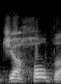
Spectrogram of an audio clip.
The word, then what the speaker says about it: Jehovah: Now, I think it's very interesting that Arnold Fruchtenbaum calls the Lord, YHWH, Jehovah, all the way through. And he considers that the proper pronunciation from what I'm able to determine.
